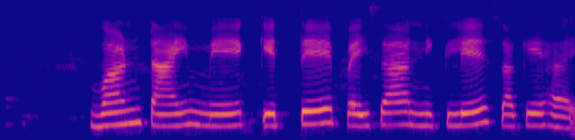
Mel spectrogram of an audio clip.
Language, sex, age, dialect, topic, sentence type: Magahi, female, 18-24, Northeastern/Surjapuri, banking, question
